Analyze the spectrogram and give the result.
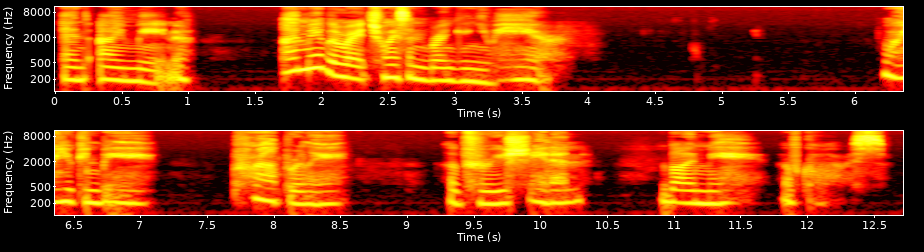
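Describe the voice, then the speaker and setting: Breathy, slow yandere girlfriend, acted by a woman. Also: mid-range voice, dry recording. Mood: cold menace. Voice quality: breathy, often whispering. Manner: slow, coaxing, softly threatening. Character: possessive yandere girlfriend, sweetly menacing, obsessive kidnapper. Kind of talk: intimate ASMR roleplay acting.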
